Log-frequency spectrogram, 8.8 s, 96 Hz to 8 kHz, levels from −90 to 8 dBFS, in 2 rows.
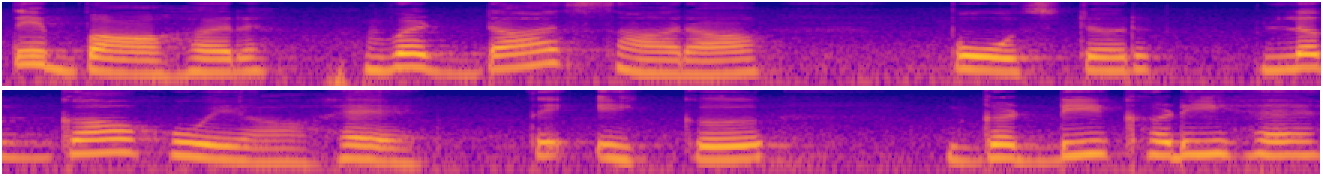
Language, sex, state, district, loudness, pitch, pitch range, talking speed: Punjabi, female, Punjab, Kapurthala, -18 LUFS, 230 Hz, 210-260 Hz, 90 wpm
